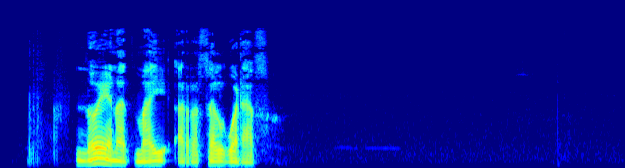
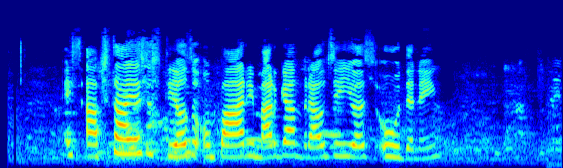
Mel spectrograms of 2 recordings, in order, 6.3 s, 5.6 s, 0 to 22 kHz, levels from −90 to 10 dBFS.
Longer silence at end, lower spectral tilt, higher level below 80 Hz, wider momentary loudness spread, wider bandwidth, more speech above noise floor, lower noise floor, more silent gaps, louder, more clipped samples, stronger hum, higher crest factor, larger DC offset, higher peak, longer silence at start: first, 3.6 s vs 0.05 s; first, -7 dB/octave vs -1.5 dB/octave; first, -62 dBFS vs -82 dBFS; second, 10 LU vs 14 LU; about the same, 11 kHz vs 10.5 kHz; first, 52 dB vs 29 dB; first, -79 dBFS vs -52 dBFS; neither; second, -27 LUFS vs -23 LUFS; neither; neither; about the same, 24 dB vs 20 dB; neither; about the same, -8 dBFS vs -6 dBFS; about the same, 0.75 s vs 0.65 s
